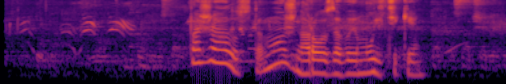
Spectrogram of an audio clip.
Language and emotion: Russian, sad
